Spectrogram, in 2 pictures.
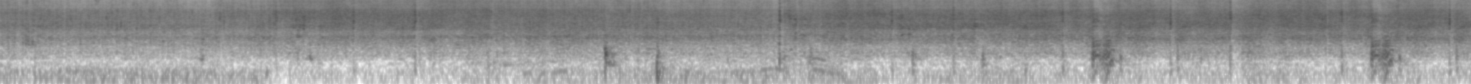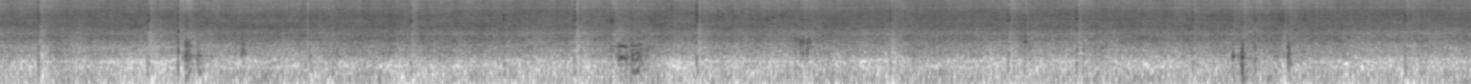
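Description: Potato sticks sizzling steadily in hot oil in a wok while a flat metal spatula stirs them, with a few faint scrapes of the spatula on the pan now and then.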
